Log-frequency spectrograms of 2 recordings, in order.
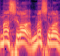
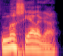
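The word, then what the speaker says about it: Murciélago: Like, well, like Mercilo, isn't that how you say it? It's Merc. It's Mercielago.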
